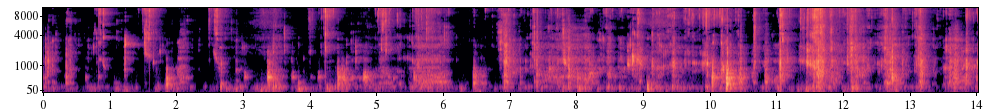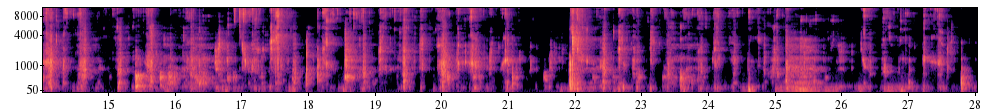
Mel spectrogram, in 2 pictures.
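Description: Close-miked chewing of breaded fried cheese: wet, sticky mouth sounds and lip smacks, with frequent short clicks and some crunching of the crumb crust.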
